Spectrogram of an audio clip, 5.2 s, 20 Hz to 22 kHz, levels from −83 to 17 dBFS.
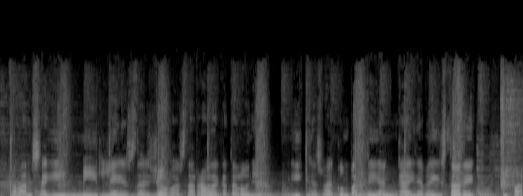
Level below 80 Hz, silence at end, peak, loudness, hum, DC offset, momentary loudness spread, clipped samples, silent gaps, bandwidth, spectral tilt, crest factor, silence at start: -40 dBFS; 0 s; -10 dBFS; -29 LUFS; none; under 0.1%; 5 LU; under 0.1%; none; 16 kHz; -5 dB/octave; 18 dB; 0 s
